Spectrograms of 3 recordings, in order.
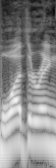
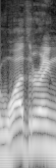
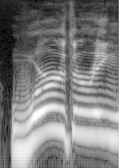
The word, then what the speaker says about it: Wuthering: been another sponsor for Wuthering Waves. And he calls it every single time Wurthering Waves. That's not how you say it. That's never been how you say it. Stop saying it like that. Wurthering Waves.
